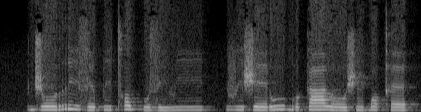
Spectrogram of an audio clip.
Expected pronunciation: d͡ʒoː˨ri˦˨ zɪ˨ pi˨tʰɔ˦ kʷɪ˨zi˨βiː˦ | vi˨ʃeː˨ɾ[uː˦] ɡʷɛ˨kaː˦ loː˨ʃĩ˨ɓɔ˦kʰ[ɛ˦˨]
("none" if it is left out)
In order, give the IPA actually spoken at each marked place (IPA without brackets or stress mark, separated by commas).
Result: uː˦, ɛ˦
